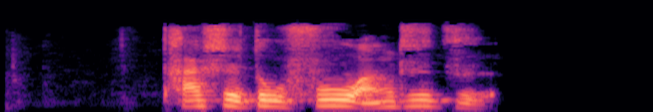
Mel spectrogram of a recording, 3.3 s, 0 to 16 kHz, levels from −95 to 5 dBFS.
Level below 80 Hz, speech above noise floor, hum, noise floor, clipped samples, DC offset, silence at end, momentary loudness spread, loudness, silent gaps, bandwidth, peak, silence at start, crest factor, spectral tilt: -60 dBFS; 56 dB; none; -72 dBFS; under 0.1%; under 0.1%; 0.8 s; 16 LU; -16 LUFS; none; 8 kHz; -2 dBFS; 0.85 s; 18 dB; -4.5 dB/octave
